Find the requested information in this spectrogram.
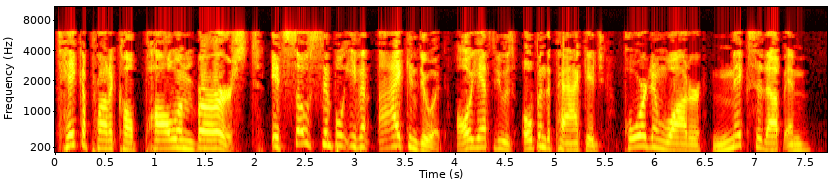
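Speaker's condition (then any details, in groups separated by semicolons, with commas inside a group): No condition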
